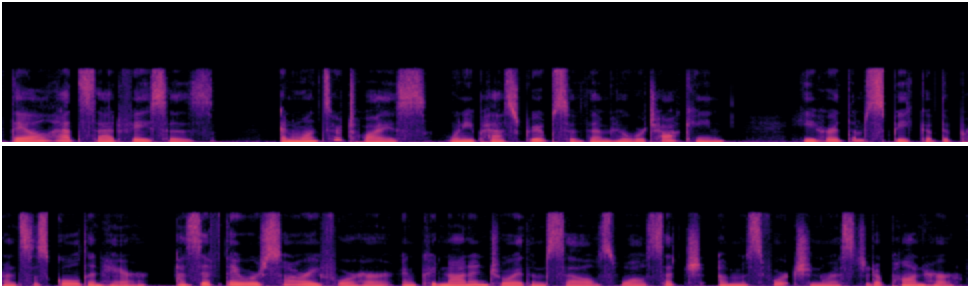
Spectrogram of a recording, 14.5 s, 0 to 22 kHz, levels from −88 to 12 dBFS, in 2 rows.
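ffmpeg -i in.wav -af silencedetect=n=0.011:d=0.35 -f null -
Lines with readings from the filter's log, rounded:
silence_start: 1.58
silence_end: 2.10 | silence_duration: 0.52
silence_start: 5.41
silence_end: 6.02 | silence_duration: 0.61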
